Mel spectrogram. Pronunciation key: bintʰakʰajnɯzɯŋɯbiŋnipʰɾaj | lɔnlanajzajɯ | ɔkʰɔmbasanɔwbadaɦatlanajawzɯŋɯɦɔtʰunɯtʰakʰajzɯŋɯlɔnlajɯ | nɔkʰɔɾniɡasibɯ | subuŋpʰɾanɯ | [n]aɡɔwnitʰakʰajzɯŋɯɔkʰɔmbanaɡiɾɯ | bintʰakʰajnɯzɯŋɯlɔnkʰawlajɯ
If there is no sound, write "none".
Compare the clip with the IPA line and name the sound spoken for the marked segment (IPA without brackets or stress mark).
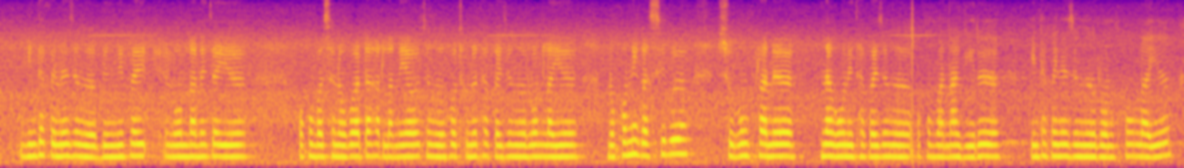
n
